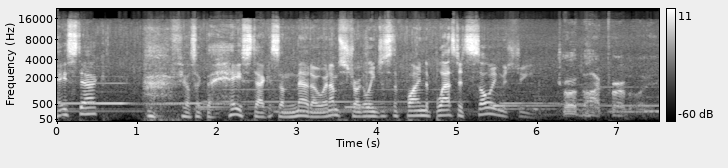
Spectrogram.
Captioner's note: sighs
